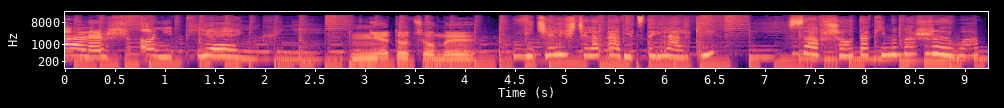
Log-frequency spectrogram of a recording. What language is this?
Polish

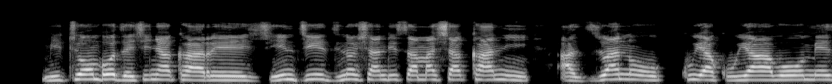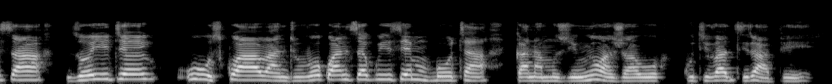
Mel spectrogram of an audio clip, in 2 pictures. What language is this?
Ndau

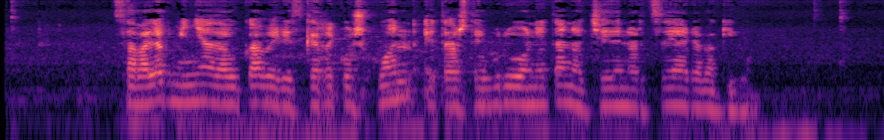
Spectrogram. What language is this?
Basque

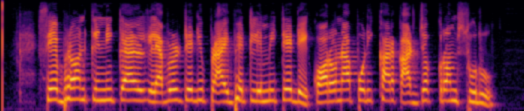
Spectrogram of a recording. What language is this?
Bangla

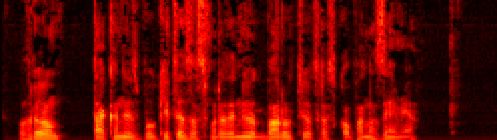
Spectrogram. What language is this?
Macedonian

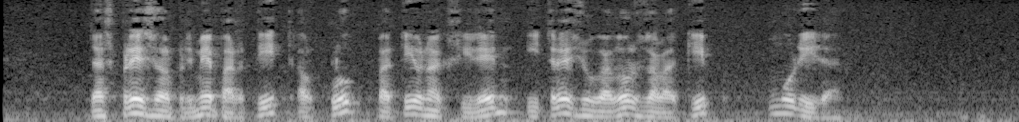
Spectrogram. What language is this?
Catalan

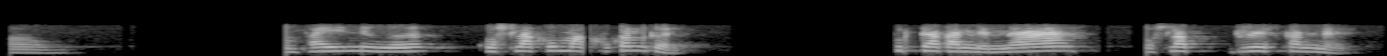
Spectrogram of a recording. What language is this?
Bodo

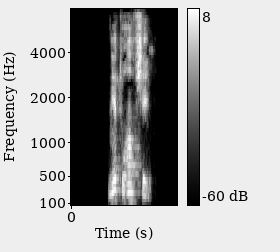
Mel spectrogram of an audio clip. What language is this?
Turkish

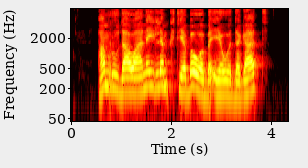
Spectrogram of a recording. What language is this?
Central Kurdish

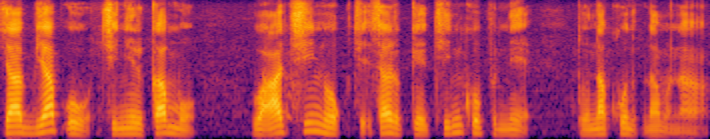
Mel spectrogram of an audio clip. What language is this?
Garo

